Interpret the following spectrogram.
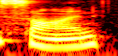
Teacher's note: In sign, the S represents an unvoiced S, the I is a long I, and the G is inaudible.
